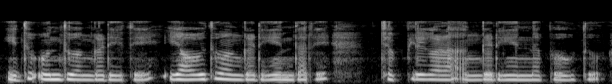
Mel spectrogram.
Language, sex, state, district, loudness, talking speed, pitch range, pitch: Kannada, female, Karnataka, Bidar, -17 LUFS, 100 wpm, 215-230 Hz, 220 Hz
